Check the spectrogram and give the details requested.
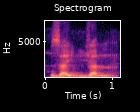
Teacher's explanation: یا کو نون سے ملائیں گے، یا نون زبر، ٹھیک ہے نا. زین، نون کے اوپر ہم گنہ کریں گے، نون مشدد ہے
